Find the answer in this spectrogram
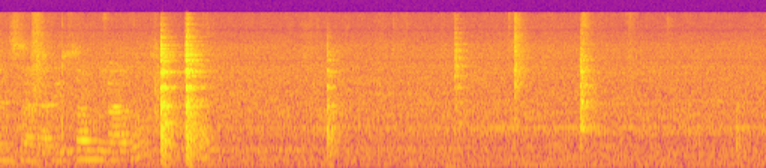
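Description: Kitchen utensils clinking against dishes: two loud sharp clinks close together about a second and a half in, then a few lighter clicks.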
